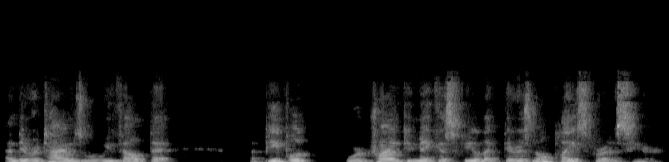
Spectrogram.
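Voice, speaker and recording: A man from Canada giving an earnest, measured commemorative speech, pausing often with fillers. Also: fairly high pitch, echoey room, distant mic. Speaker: community speaker.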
